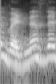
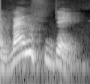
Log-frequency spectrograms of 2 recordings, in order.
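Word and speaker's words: Wednesday: अरे वेडनेसडे कोई वर्ड होता है, इसको हम लोग क्या पढ़ते हैं, वेंसडे।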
